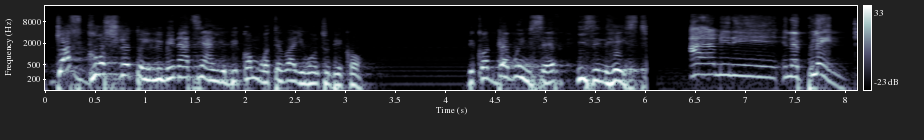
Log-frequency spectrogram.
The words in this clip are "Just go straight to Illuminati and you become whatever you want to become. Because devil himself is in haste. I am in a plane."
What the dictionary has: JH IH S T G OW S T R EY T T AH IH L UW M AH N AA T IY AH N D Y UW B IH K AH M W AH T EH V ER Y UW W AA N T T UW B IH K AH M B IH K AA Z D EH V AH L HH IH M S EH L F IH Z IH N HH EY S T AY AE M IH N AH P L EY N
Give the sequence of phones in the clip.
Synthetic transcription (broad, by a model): JH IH S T G OW S T R EY T T AH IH L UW M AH N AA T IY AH N Y UW B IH K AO M W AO T EH V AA Y UW W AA N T T UW B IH K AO M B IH K AA S D EH V AH L HH IH M S EH L F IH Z IH N HH EY S T AY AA M IH N AH P L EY N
